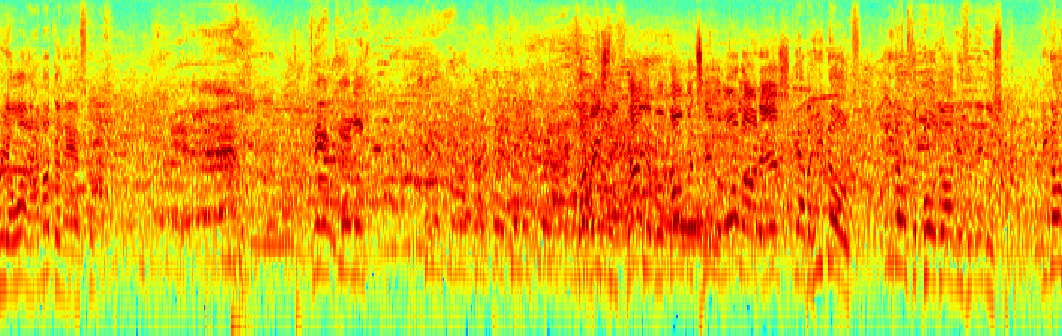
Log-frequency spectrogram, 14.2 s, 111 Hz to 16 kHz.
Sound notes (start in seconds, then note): 2.4 Warlord grunting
